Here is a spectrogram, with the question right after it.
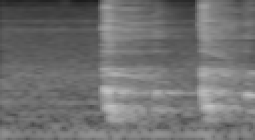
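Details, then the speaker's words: Elderly breathless male patient taught effective coughing by a nursing student: two firm, deliberate coughs about half a second apart to clear phlegm; voluntary effective cough technique. "bapak bisa melakukan teknik bahwa batuk efektif itu dengan cara Bapak batuk duduk bapak ketika sedang sesak nafas datang Bapak duduk atau berdiri juga"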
